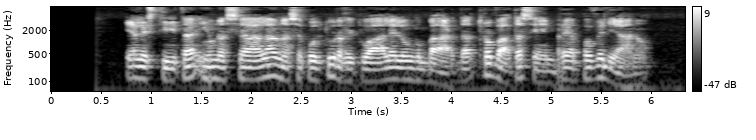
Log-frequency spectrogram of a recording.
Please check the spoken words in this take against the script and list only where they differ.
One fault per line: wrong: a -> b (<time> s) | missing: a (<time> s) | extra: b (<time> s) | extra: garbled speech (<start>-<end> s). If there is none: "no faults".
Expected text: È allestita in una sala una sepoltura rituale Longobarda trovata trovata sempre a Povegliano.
missing: trovata (4.7 s)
